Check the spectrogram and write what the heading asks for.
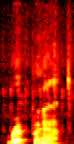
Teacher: O T tem que sair bem fraco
